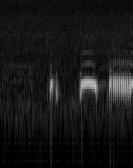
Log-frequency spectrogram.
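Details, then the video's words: Spotted dove call played to stimulate other doves to call: a short soft double note, then two low hollow coos, the last long and steady. "Tiếng chim cu gáy kích bổi nhanh nổi"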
